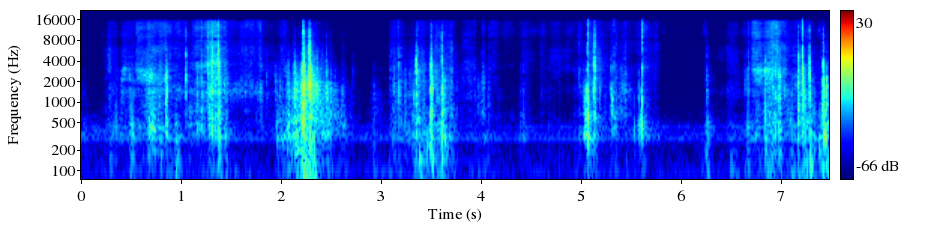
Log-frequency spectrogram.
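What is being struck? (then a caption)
Thin printed paper flyer. A hand grips and flips the pages of a thin printed paper store flyer, dark blue with yellow price circles, lying on a table. Bursts of bright, papery rustling and crinkling come with each page turn, separated by brief pauses, over a faint steady low hum.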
